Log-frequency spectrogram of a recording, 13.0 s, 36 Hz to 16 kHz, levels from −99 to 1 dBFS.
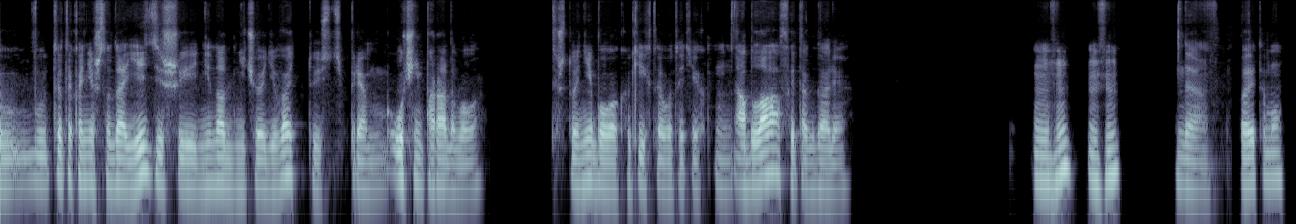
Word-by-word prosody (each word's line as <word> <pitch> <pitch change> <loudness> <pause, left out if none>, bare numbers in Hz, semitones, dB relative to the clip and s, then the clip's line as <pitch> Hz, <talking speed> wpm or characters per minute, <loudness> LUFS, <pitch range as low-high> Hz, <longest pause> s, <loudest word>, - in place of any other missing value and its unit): вот 110 +2 -5
это - - +1
конечно, 115 -1 0
да, 110 -1 +6
ездишь, 120 +3 +3
и 105 -2 0
не 100 +2 -5
надо 110 -2 +1
ниче 100 0 -2
одевать. 120 +7 +1
То - - -8
есть 95 - -8
прям 100 +1 -3
очень 120 -4 +3
порадовало, 100 0 0 0.7
т - - -14
что 110 - -2
не 110 +3 0
было 100 -3 +3
каких-то - - -5
вот 95 0 -5
этих, - - -8
мм, 100 -1 -13
облав 120 +7 +6
и - - +2
так 95 0 -4
далее. 95 0 -3 1.8
Мгм. 120 +7 -1 0.2
Мгм. 130 +5 -2 0.6
Да. 100 -4 -4 0.3
Поэтому. 120 +3 0
105 Hz, 145 wpm, -29 LUFS, 100-115 Hz, 1.8 s, да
